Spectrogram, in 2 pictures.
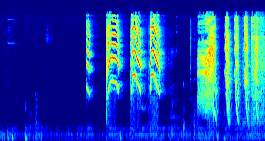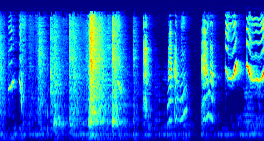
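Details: Parrot, described as talking, chattering indoors: sharp looping chirps, then a long stretch of rapid harsh rasps and mixed notes, ending in more whistled, bending calls, steady low hum beneath.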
